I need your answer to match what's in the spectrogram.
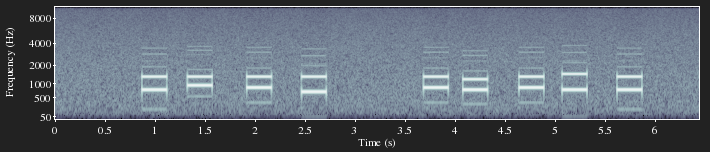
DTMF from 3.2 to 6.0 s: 84865

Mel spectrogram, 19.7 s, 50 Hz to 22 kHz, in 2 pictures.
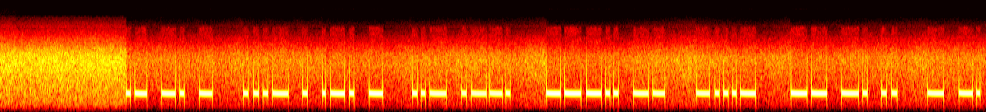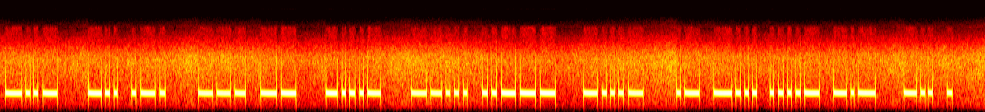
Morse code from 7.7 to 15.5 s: MNI TNX DR OM <BT> 72

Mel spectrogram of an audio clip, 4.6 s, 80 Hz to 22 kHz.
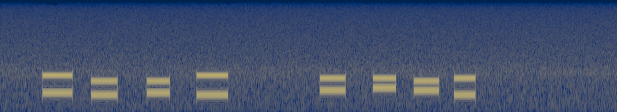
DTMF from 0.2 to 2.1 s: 6143

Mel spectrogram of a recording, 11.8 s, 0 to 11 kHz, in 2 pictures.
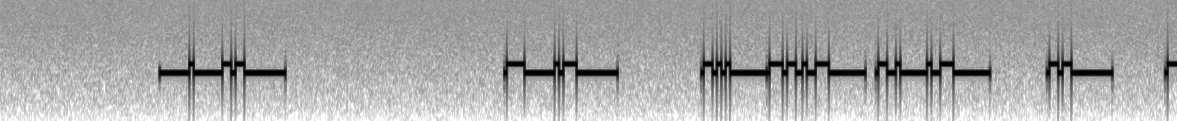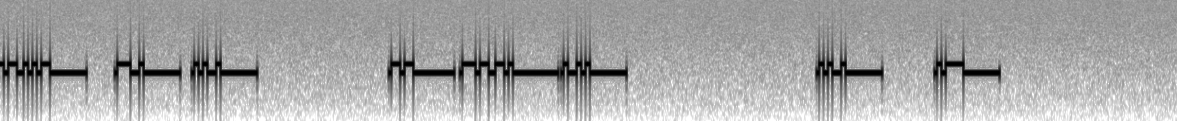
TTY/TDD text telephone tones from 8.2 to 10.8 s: GJFE

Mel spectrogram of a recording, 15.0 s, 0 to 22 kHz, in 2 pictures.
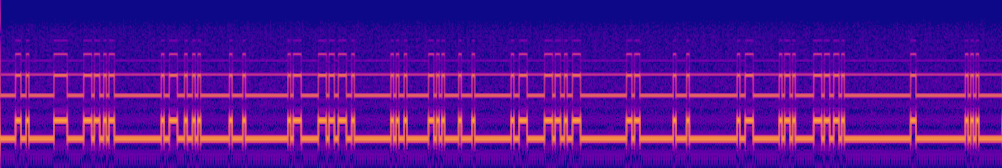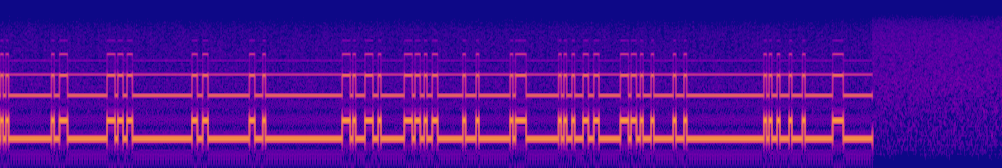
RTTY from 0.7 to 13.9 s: BAJKZ NFRKA ALKAD GVYXA VICHN WKEFI QQFKO

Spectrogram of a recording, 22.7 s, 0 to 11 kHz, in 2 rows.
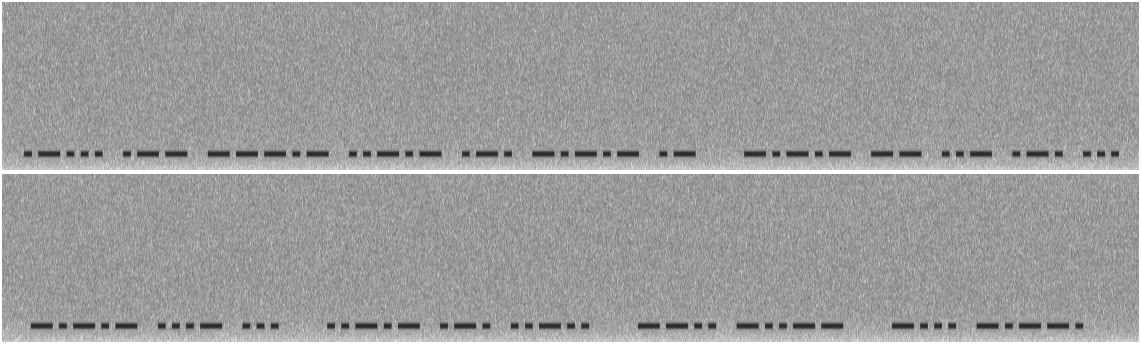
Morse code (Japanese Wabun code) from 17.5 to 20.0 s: フユ

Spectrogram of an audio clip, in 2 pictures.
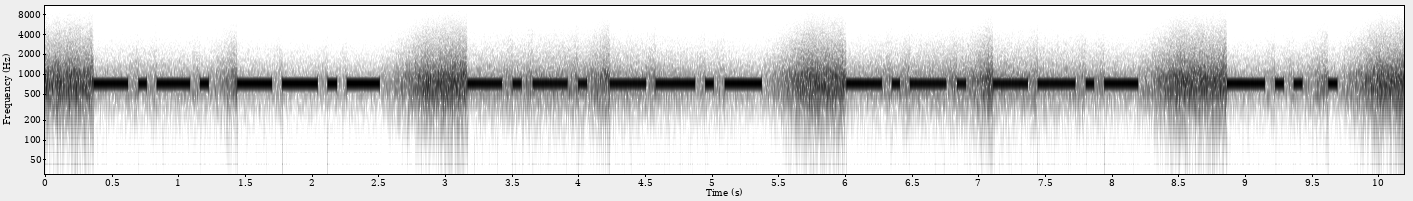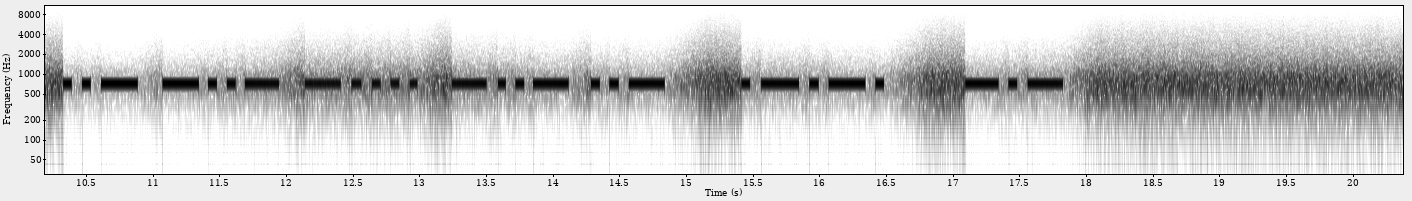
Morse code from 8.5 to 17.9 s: DE UX6XU <AR> K

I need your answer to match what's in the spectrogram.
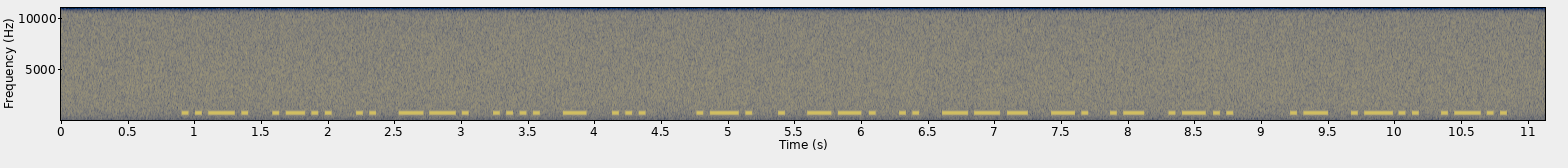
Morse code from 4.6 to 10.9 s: REGIONAL ALL

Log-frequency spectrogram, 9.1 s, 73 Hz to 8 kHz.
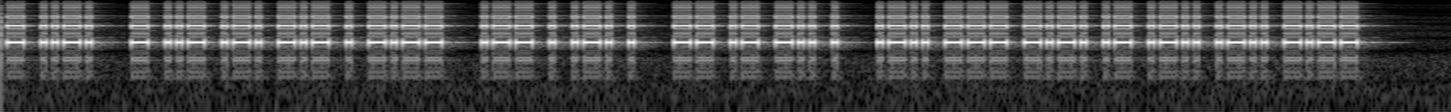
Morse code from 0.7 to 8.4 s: TURKEY WERE MADE LOCALLY

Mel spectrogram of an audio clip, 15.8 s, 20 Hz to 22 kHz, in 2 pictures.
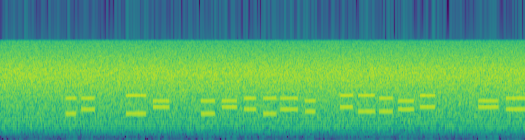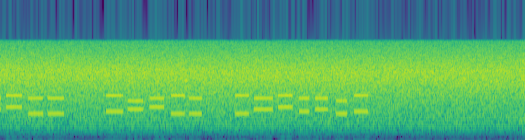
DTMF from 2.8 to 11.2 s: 1*8284 #657# *8#22 67032

